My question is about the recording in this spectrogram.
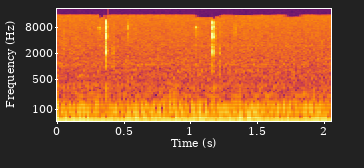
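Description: Two sharp computer-mouse clicks a little under a second apart, over a steady low hum.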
